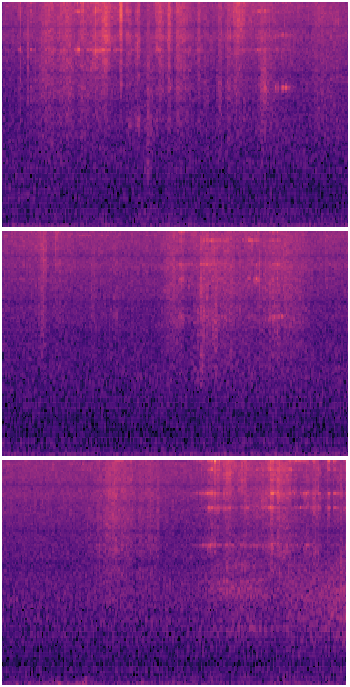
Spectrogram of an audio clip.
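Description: A stone is scraped and tapped softly with an antler tool.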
